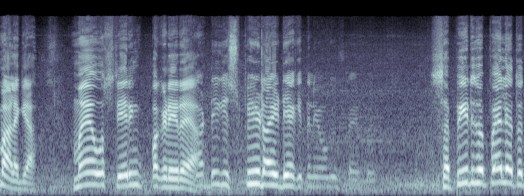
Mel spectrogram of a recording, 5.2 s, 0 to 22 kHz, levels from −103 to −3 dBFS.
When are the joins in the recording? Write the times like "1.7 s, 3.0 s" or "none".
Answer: none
